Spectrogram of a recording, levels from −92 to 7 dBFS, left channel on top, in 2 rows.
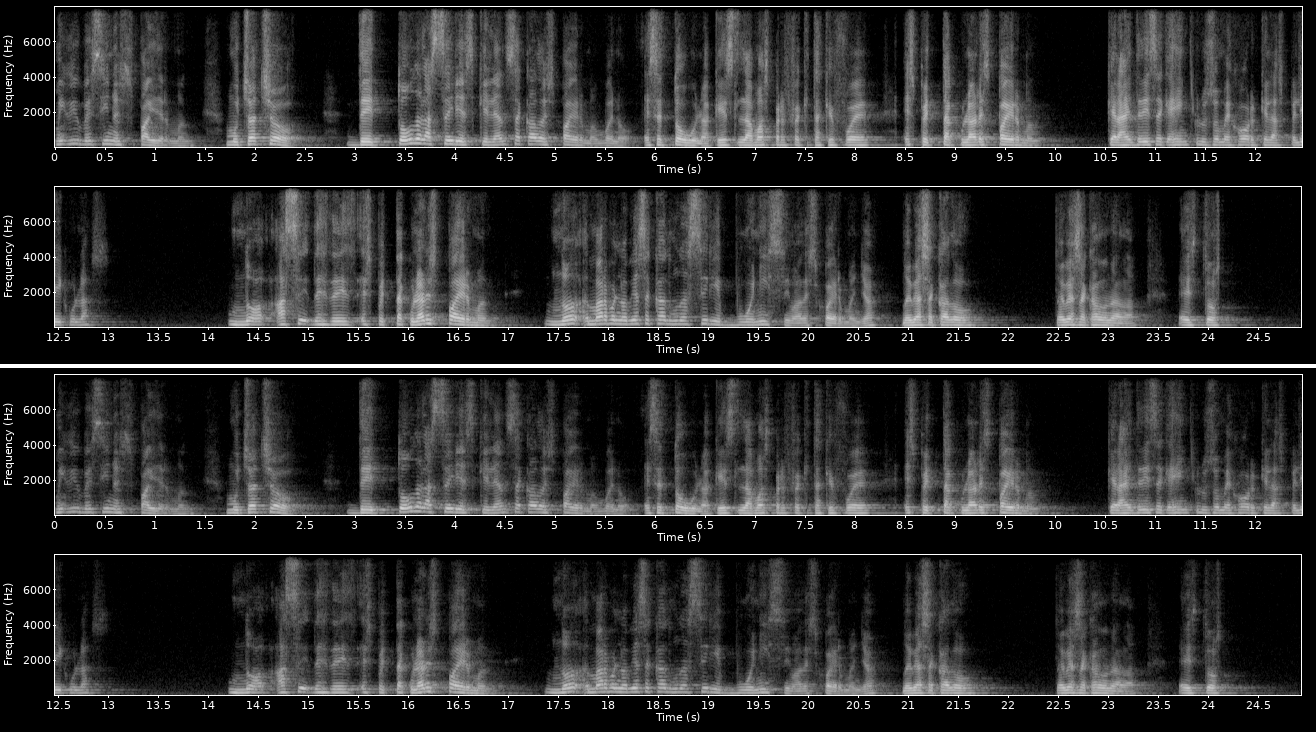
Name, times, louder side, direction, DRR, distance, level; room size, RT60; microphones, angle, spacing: voice 1, 0.0-1.4 1.7-2.4 2.9-8.2 8.5-9.9 10.5-12.8 14.2-16.9 17.4-20.7 20.9-21.7 22.5-23.3 23.7-24.1, left 3 dB, 35° left, 0.4 m, -23 dB
23.5 x 8.6 x 5.2 m
head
